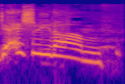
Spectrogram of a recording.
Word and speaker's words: Jai Shri Ram: Say it like Jai Shri Ram.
